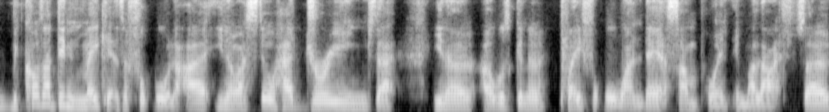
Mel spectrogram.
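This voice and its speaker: With a London accent, a man of fairly high pitch speaks at a moderate pace with ordinary pitch variation. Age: 60s. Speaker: football coach and mechanic, cancer survivor. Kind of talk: interview. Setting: phone call.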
